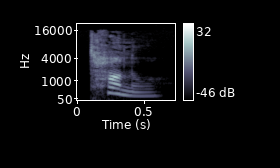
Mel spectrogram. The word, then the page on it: tunnel: ‘tʌnəl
